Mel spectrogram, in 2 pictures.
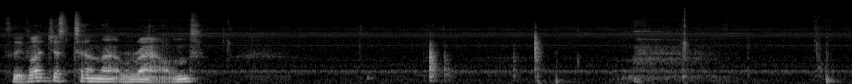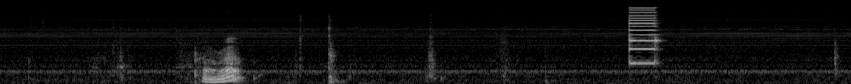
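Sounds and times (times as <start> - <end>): faint electrical hum: 0.0 - 17.0.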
